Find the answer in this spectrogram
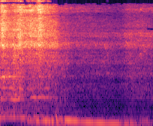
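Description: Electronic music played loud through Sony MHC-GPX mini hi-fi systems. About halfway the treble drops away and a deep bass note slides steadily downward, then the sound fades near the end.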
